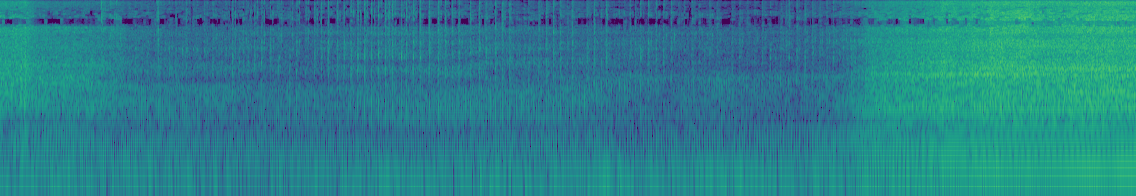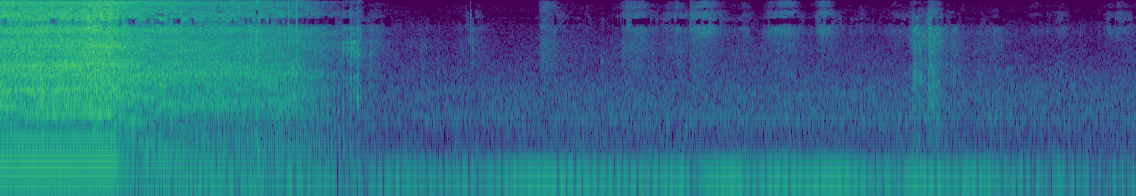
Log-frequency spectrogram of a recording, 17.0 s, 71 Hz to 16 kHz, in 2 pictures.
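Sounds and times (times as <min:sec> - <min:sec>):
two-stroke saw engine revving: 0:00.0 - 0:11.3.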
